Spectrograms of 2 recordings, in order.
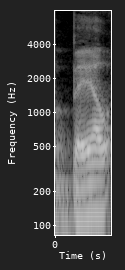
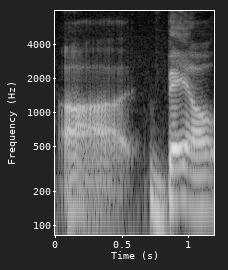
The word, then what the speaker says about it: Baal: And then Baal, or he says Bel, B-E-L, or Baal, he spells it B-A-A-L, how the Bible spells Baal or Baal, it's pronounced in Hebrew, which is the Canaanite god.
